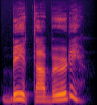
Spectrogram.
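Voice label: "betabøle", Hemsedal dialect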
